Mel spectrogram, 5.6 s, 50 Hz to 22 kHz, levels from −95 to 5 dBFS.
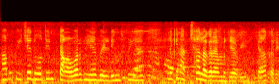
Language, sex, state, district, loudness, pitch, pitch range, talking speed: Hindi, male, Maharashtra, Mumbai Suburban, -18 LUFS, 240 Hz, 210-270 Hz, 215 wpm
